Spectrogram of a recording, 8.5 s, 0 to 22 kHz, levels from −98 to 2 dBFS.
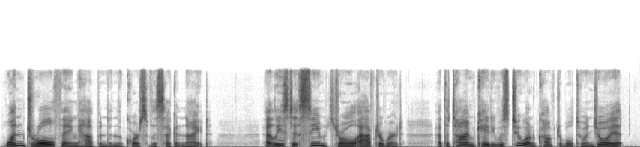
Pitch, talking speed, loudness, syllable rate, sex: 200 Hz, 185 wpm, -18 LUFS, 5.7 syllables/s, female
